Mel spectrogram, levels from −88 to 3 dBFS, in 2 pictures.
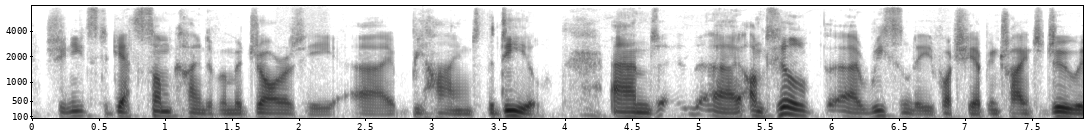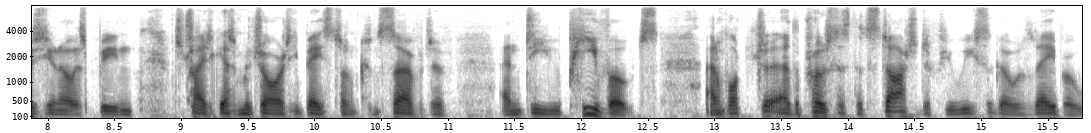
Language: English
